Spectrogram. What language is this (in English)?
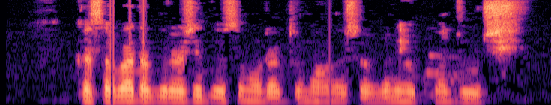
Pashto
